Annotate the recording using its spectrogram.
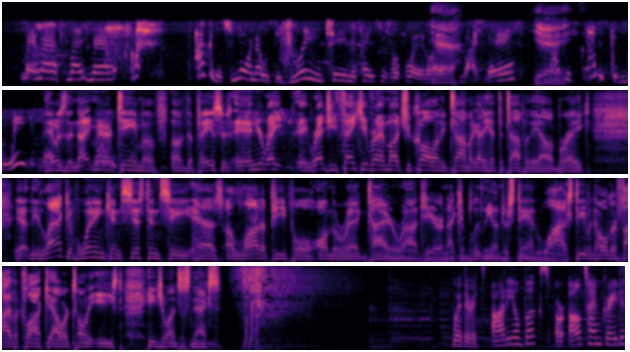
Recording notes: opening the phone lines up to talk to some listeners!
